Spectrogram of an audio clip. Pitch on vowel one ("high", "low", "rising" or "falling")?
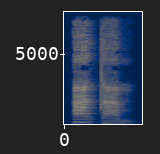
high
